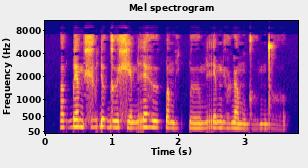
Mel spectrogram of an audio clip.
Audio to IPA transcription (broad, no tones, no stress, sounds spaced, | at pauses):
ʌ ɡ͡b ɛ m xʲ o̤ ɗ ɯ ɡ ɯː xʲ ɛ m r ɛ ɦ ɯː k͡p ʌ m i̤ k͡p ɯː m r e m ɾʲ o̤ ɳ ʌ m ɡʱ ṳ m d̪ o̤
